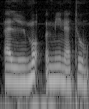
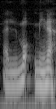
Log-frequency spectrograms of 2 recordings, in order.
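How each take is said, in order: First: The word ends with a full 'tu' ending. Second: The word ends on 'a' without 't'. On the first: "Ça devient al-mu'minatu" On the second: "Sans prononcer la t à la fin"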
